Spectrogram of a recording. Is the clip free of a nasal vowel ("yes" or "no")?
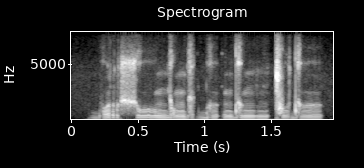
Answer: yes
